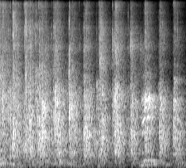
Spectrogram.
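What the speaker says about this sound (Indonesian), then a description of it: "tepuk tangan dulu untuk temannya." A classroom of children clapping for a classmate, a loose rhythmic patter of hand claps in repeated bursts, close and fairly loud, with no talk over it.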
